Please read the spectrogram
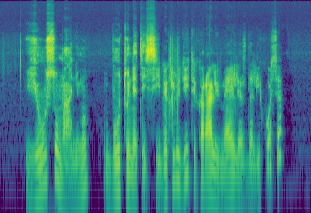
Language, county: Lithuanian, Kaunas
